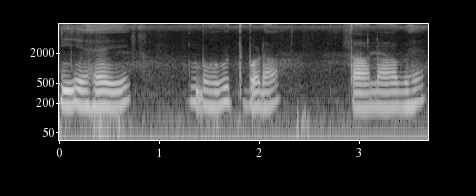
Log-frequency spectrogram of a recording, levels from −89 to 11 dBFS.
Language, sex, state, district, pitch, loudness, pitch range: Hindi, female, Uttar Pradesh, Saharanpur, 170 Hz, -17 LUFS, 170-180 Hz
